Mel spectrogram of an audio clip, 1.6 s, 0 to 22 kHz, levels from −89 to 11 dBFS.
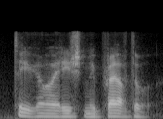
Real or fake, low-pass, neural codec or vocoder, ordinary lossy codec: fake; 7.2 kHz; codec, 16 kHz in and 24 kHz out, 0.8 kbps, FocalCodec, streaming, 65536 codes; none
